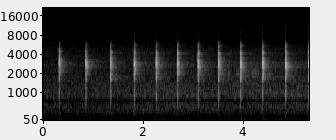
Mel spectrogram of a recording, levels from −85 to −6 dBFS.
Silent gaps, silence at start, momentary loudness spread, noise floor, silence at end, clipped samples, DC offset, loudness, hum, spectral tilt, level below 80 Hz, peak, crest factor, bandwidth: none; 0.3 s; 3 LU; -54 dBFS; 0 s; under 0.1%; under 0.1%; -34 LUFS; none; 3.5 dB/octave; under -90 dBFS; -14 dBFS; 24 dB; 16 kHz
